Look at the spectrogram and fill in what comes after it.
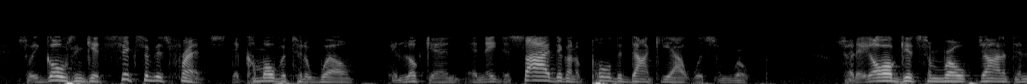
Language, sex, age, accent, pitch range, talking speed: English, male, 40-59, American, 105-150 Hz, 220 wpm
